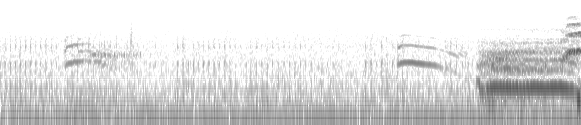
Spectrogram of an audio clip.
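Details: Long-haired British mother cat with her three kittens and an abandoned kitten: two faint high mews, then a louder, longer falling cry near the end, against a constant low hum.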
